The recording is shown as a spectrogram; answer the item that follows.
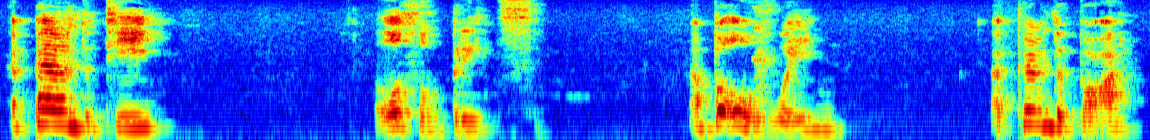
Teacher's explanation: See that intonation, falling down, rising up again and down.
